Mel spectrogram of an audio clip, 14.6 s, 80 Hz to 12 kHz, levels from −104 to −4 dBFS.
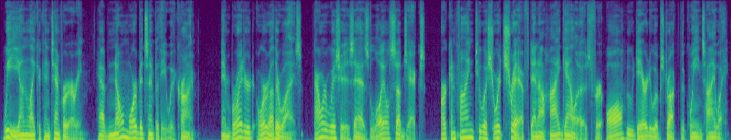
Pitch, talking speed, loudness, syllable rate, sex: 105 Hz, 150 wpm, -19 LUFS, 4.7 syllables/s, male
